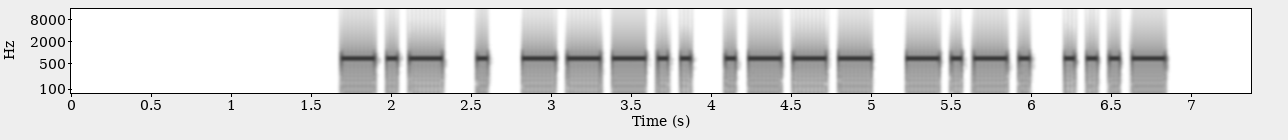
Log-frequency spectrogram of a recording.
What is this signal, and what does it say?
Morse code, heard as a keyed tone, about 17 wpm, 700 Hz. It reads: KE8JCV
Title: USA Call Signs - 6 Characters - Repeated 2x - 17wpm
